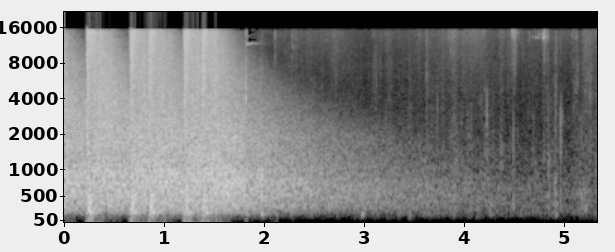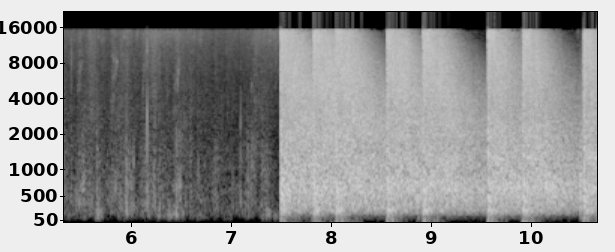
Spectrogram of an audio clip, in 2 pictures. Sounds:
outside, rural or natural

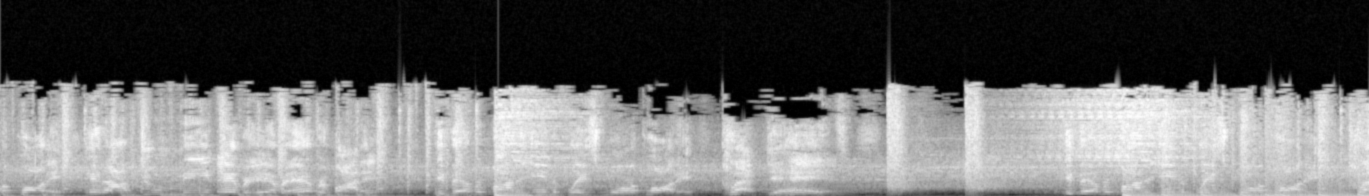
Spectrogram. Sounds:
music

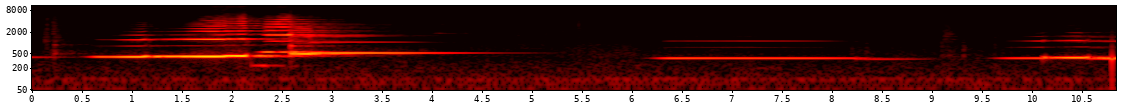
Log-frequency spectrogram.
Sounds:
playing clarinet

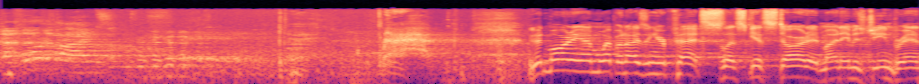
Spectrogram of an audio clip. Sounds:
speech

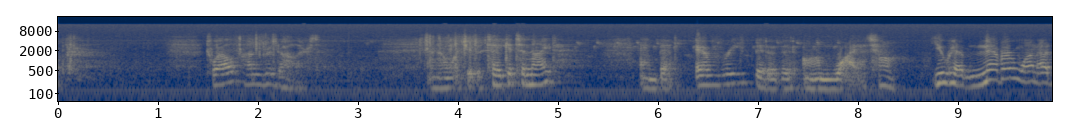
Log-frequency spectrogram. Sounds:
speech

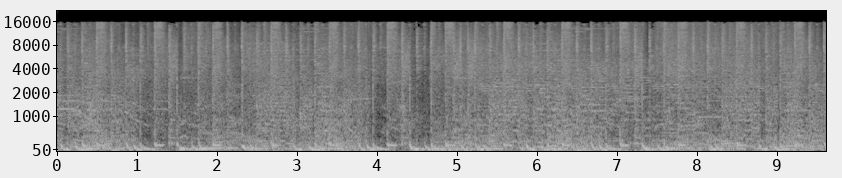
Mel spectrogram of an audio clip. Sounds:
music

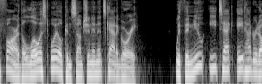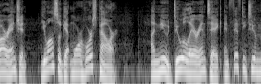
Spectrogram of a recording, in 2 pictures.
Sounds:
speech

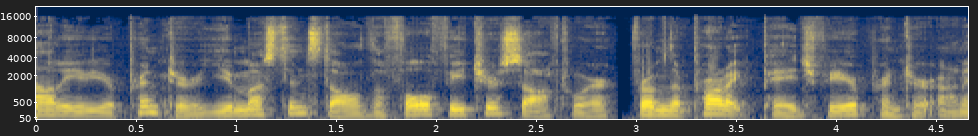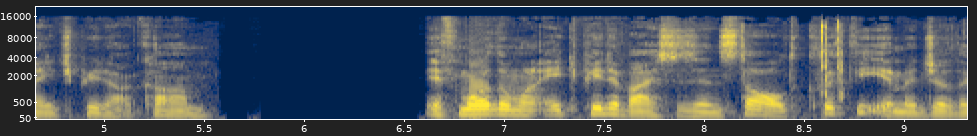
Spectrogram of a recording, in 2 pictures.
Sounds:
speech

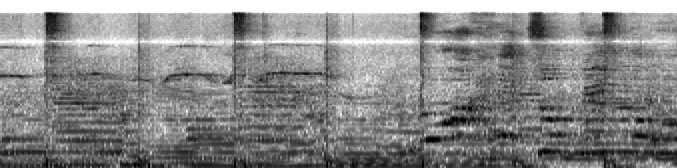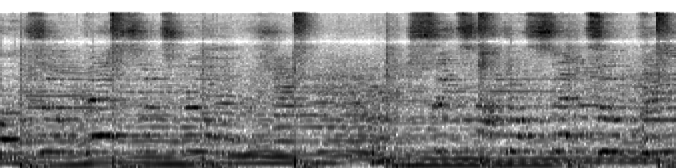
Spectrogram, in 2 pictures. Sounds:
music

